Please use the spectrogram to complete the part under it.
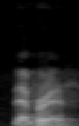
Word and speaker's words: Zephyrus: Eh, I'm pronouncing it right. The Zephyrus, right? – Zephyrus, yeah, perfect. correct.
